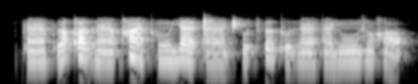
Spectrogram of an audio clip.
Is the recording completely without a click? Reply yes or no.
no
